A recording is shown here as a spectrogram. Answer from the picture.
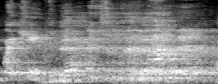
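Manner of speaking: very slow, breathy laugh through the words; retelling his laughing refusal to his wife; laughing protest. Retold or imitated. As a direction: plead helplessly through a laugh. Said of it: "I said".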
